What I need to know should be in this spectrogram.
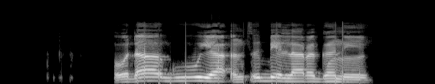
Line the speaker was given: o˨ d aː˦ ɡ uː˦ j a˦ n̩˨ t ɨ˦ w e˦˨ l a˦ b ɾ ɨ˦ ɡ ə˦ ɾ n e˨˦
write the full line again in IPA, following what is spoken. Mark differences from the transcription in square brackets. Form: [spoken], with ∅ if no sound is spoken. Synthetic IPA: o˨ d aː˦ ɡ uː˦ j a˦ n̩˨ t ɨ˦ [b] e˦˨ l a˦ [∅] ɾ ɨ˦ ɡ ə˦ [∅] n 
